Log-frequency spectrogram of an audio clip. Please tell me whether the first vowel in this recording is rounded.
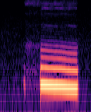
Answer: yes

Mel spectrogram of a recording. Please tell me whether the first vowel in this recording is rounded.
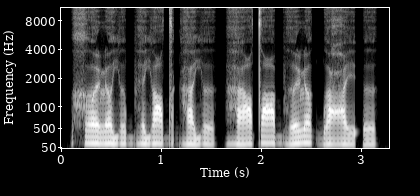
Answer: no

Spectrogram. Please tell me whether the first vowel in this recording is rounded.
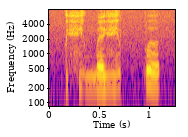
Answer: yes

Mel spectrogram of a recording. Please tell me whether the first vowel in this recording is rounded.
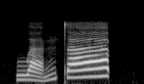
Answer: no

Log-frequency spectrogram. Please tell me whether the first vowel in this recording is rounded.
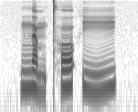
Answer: no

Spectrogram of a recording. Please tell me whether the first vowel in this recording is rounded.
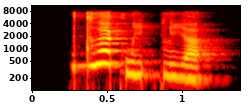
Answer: no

